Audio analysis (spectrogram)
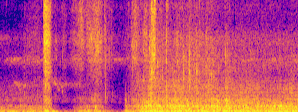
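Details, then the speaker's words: Trailer hub with a bad wheel bearing showing lots of play; after some handling knocks, a rough low rumble continues as the wheel spins, the sound of a worn wheel bearing. "that's just that's the sound of a bad wheel bearing"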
